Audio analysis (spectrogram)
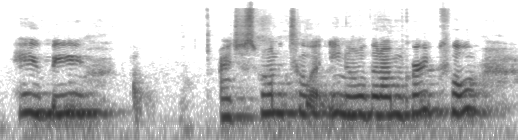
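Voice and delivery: unsteady, quivering, shaking, trembling voice. Speaking directly to a best friend during a tribute speech, voice shaking. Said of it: "I'm shaking, if you couldn't tell".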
